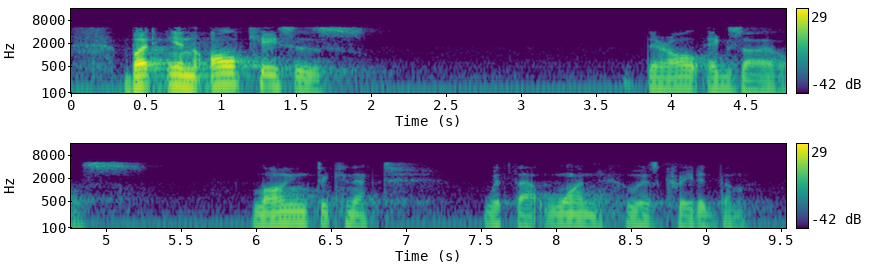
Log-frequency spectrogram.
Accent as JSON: {"language": "English", "town": "Calgary", "region": "Alberta", "country": "Canada", "tie": "born or raised there", "said": "the Alliance Church that I grew up in Calgary"}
